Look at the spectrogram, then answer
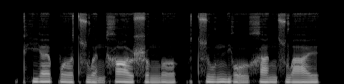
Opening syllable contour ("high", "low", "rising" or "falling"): high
